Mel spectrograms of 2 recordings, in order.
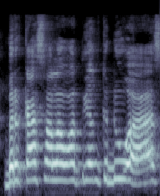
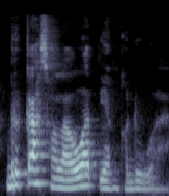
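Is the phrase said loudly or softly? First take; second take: loudly; softly. First: It is said loudly, almost shouting. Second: It is said softly and quietly. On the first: "aku tuh emang ngomongnya teriak-teriak" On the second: "Ya coba pelan-pelan ya"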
